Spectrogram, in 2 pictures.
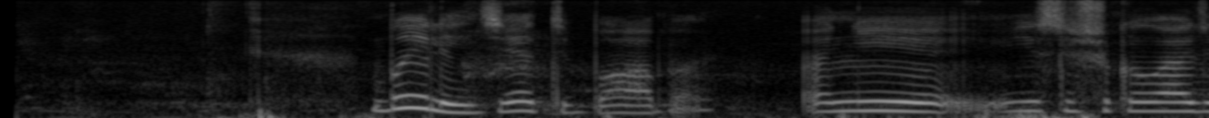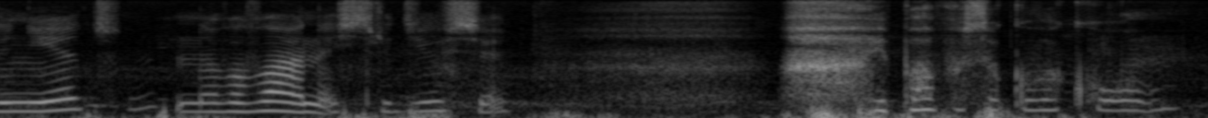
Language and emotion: Russian, sad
